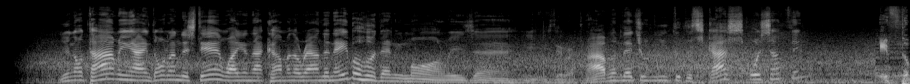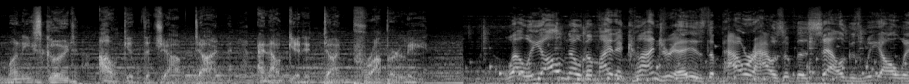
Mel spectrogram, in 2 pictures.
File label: Character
